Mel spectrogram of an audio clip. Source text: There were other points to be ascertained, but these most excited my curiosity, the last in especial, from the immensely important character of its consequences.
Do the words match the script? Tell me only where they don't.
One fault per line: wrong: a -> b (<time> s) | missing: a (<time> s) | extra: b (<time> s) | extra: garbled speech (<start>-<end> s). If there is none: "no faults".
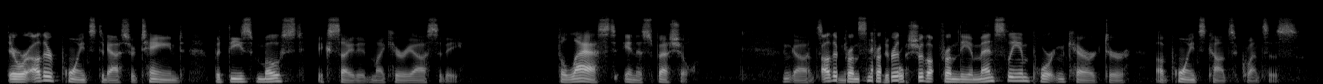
missing: be (1.1 s)
extra: garbled speech (7.8-9.3 s)
wrong: its -> points (11.6 s)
